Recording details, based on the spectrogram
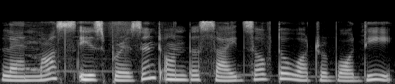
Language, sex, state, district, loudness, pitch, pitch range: English, female, Assam, Kamrup Metropolitan, -17 LUFS, 205 Hz, 185-225 Hz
